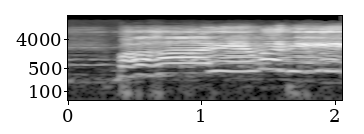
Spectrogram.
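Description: A man's solo voice singing an Urdu naat: a held note fades away, and about half a second in a new phrase begins, the pitch sliding up and bending as it goes.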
